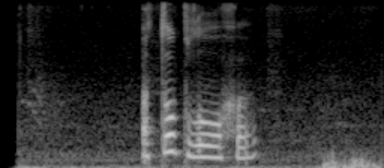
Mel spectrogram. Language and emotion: Russian, sad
